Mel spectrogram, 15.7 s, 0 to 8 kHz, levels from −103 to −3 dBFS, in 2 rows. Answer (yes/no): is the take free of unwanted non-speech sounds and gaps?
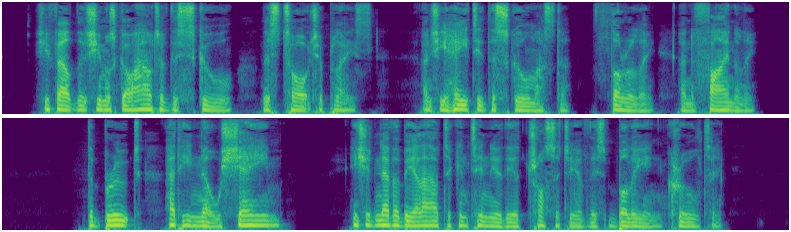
yes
